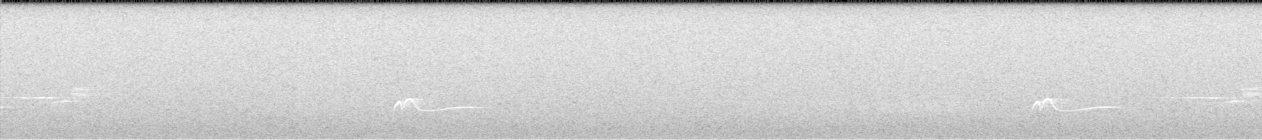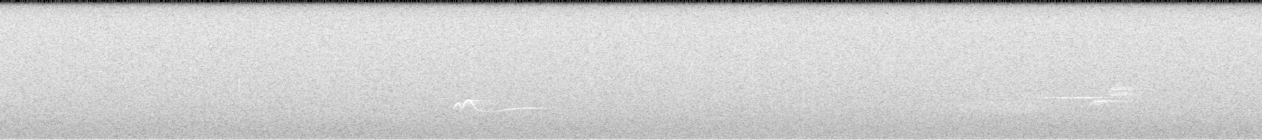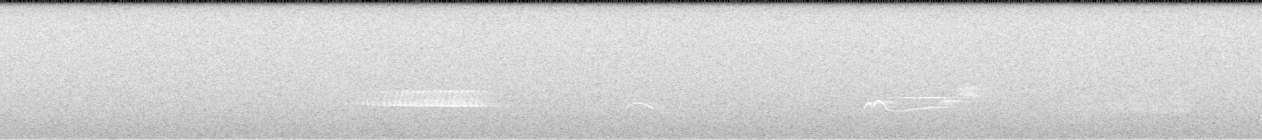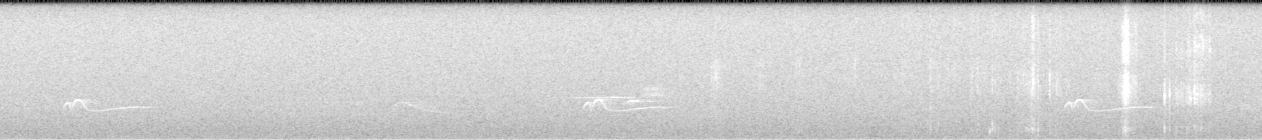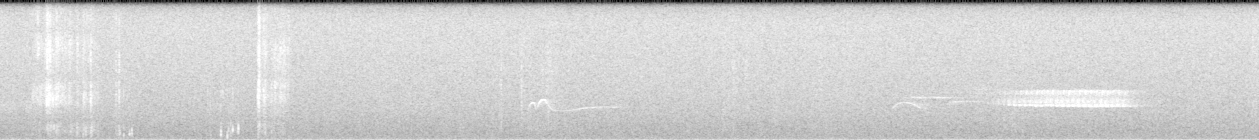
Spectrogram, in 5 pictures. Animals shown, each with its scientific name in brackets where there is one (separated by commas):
Black-throated Green Warbler (Setophaga virens), Pine Warbler (Setophaga pinus), Eastern Wood-Pewee (Contopus virens)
